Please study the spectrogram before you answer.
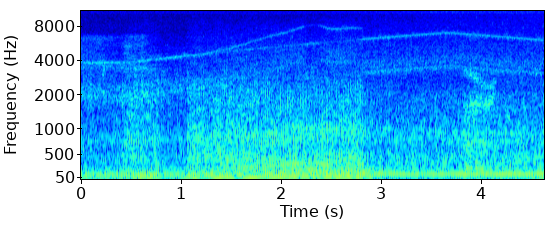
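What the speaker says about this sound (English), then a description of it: "I'll just go in there with the plow and round it off" A tractor pulling a plow around a field corner in Farming Simulator 25, a loud continuous engine drone with rising whine and low rumble throughout.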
